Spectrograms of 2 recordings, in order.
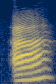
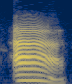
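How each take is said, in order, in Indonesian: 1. Nadanya tinggi. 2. Nadanya turun dari tinggi ke rendah. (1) "siang tri atau high tone yang kita sebutnya a" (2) "siang to atau falling tone yang kita sebutnya a"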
